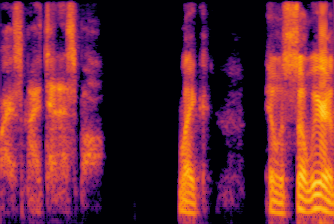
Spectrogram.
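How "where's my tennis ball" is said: very soft, muttered whisper under the breath. Retelling saying a line quietly to oneself: imitating a whisper under breath. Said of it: "I kinda whispered under my breath".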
